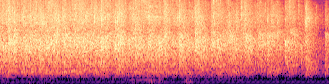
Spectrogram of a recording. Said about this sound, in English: We have an international life group, and again, we have a few people in the room from it. Round of applause for our international life group.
